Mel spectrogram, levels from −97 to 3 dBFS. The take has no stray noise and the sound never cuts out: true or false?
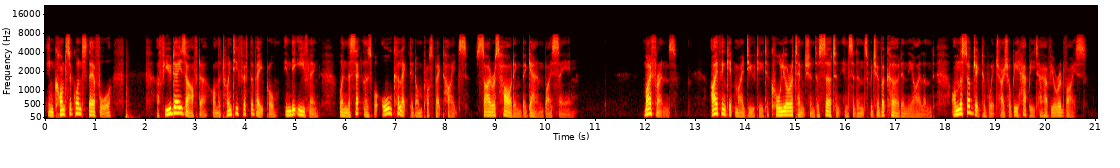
false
